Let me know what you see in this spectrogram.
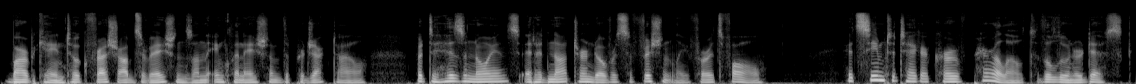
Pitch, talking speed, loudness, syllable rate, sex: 110 Hz, 180 wpm, -22 LUFS, 5.9 syllables/s, male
